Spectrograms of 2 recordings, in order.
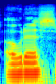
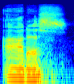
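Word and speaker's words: Ottis: his name oddest tool it looks like Otis but it's pronounced oddest apparently so yeah these guys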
